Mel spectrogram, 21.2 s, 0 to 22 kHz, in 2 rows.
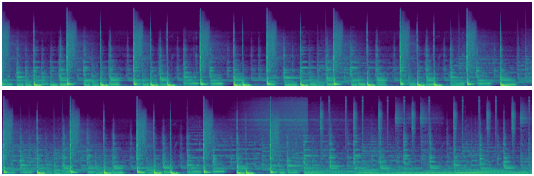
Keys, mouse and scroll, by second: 0.6-2.1 right drag, 4.6 right click.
